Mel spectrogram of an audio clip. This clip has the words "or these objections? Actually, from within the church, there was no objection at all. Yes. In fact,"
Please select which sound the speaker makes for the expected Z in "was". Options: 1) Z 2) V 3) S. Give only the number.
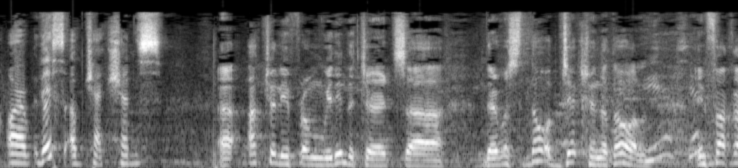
3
